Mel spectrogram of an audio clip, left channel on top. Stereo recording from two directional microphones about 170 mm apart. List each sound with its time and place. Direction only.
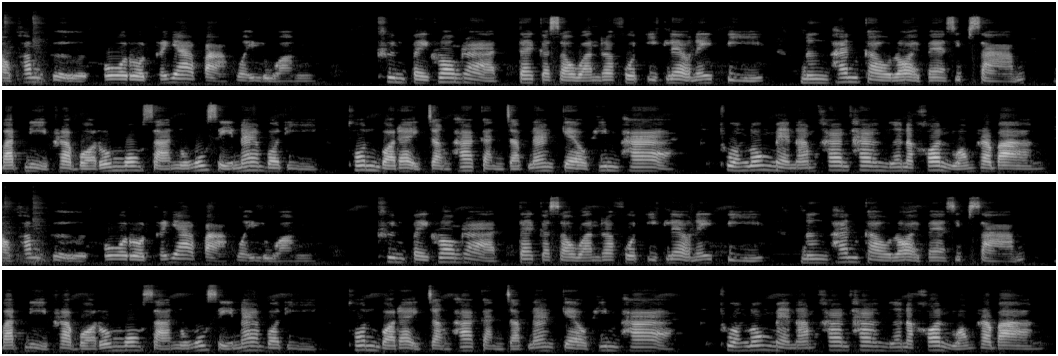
0.0 s a woman's voice: 20° left (ahead or behind)
3.8 s a woman's voice: 20° left (ahead or behind)
11.6 s speech: 10° left (ahead or behind)
11.9 s a woman's voice: 25° left (ahead or behind)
